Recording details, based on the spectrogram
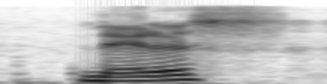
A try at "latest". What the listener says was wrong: So just I'm hearing it sound like lettuce, just like the food. So I want it to sound like latest with that A sound. So there's a T at the end of that word. So the word I gave you there, lettuce, is not what I want you to say.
